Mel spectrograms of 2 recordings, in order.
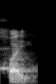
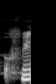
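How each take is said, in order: First: The word ends in an 'eye' vowel. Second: The word ends in an 'ee' vowel. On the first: The speaker calls it right. "फाइ लिखा हुआ है" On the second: The speaker calls it wrong. "ये फी नहीं लिखा हुआ है"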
